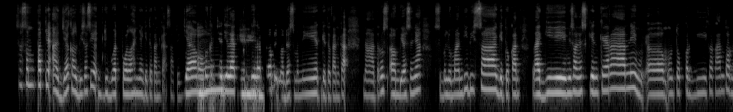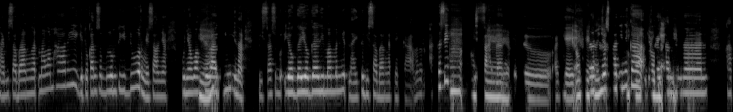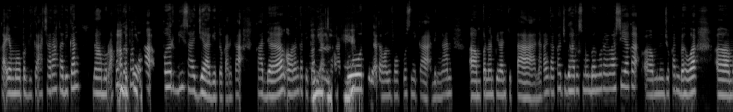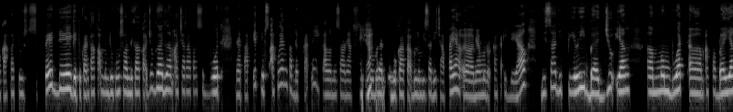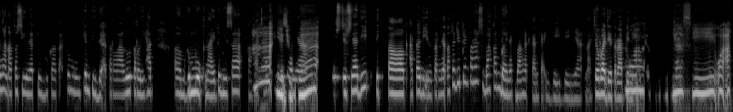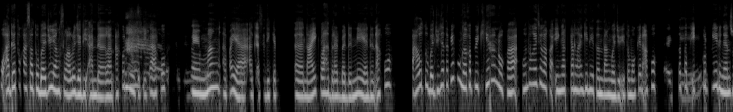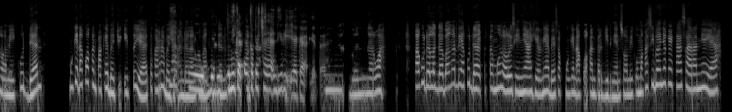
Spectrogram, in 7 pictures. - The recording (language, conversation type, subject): Indonesian, advice, Bagaimana perasaan tidak percaya diri terhadap penampilan tubuh Anda muncul dan memengaruhi kehidupan sehari-hari Anda?
- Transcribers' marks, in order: other background noise; in English: "skincare-an"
